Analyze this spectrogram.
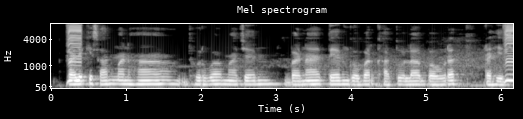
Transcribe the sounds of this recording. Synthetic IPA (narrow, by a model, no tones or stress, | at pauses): bəlikisanmanɦãd̪ʱuɾʋəmad͡ʑenbənajt̪enɡobəɾkʰat̪ulabəwɾət̪ | ɾʔəɦit̪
